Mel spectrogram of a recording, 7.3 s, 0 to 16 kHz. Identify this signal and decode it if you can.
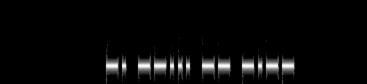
Morse code, heard as a keyed tone, about 15 wpm, 700 Hz. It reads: N7MY
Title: USA Call Signs - 4 Characters - 15wpm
